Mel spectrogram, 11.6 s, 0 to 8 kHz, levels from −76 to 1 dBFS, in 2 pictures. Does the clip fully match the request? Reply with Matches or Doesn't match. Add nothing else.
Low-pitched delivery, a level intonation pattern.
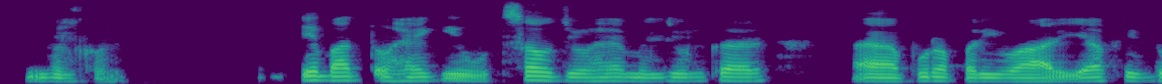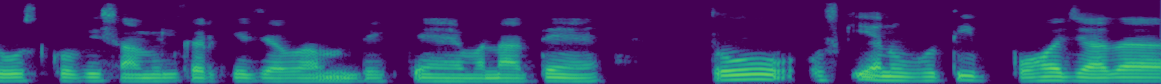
Matches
